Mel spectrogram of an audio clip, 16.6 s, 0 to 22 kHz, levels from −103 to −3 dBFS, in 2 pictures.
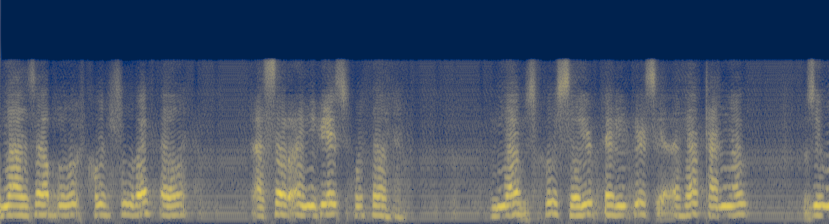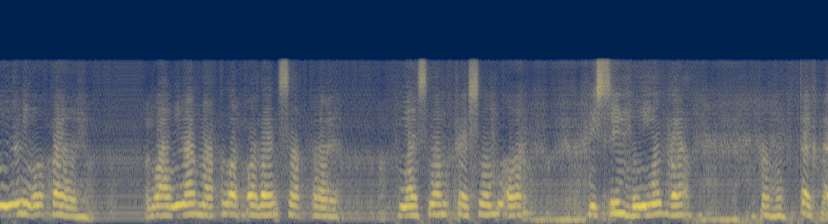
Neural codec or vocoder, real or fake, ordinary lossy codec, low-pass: codec, 16 kHz, 0.5 kbps, FreqCodec, smaller model; fake; none; 7.2 kHz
